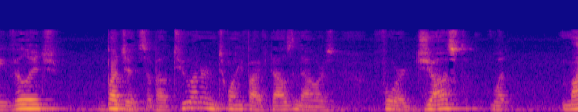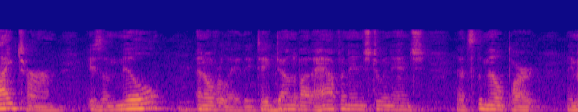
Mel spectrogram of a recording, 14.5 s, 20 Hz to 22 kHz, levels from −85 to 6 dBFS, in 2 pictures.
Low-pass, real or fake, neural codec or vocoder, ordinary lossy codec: 7.2 kHz; real; none; MP3, 32 kbps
